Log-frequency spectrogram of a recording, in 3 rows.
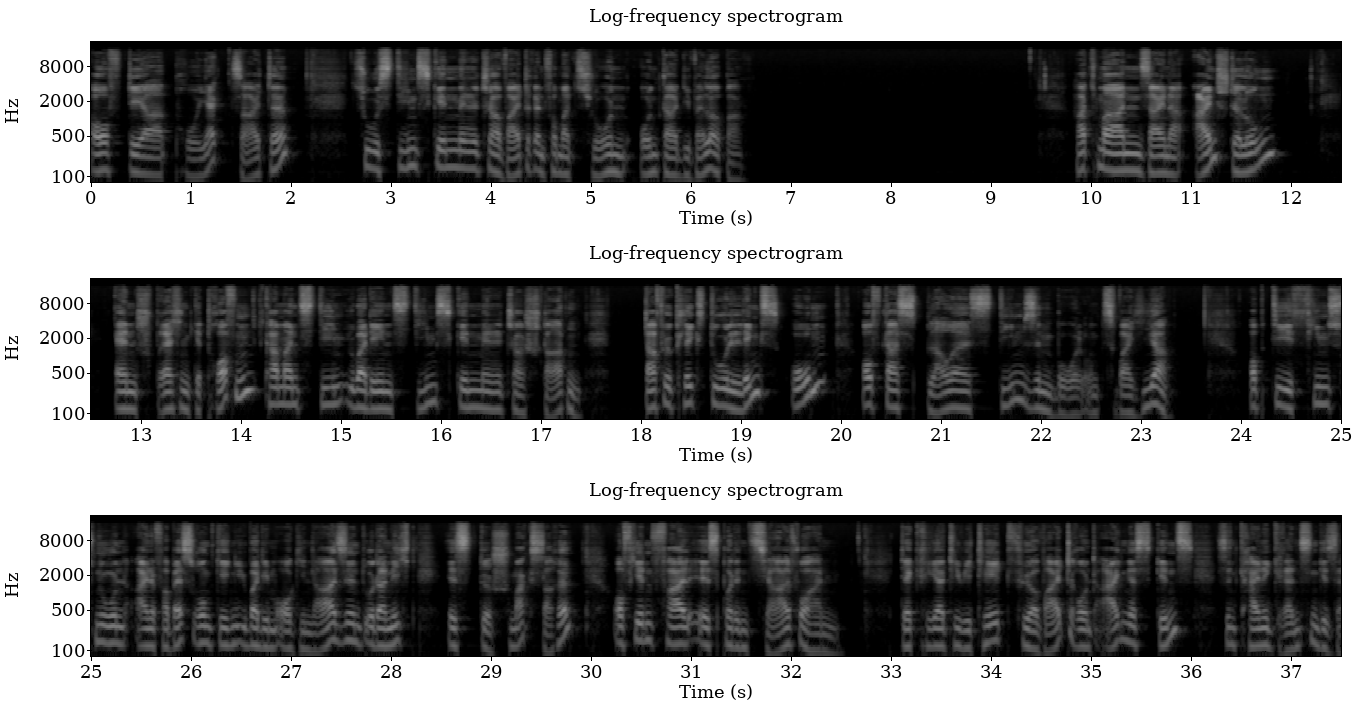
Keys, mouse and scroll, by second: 1.5 click, 12.8 click, 26.1 click.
